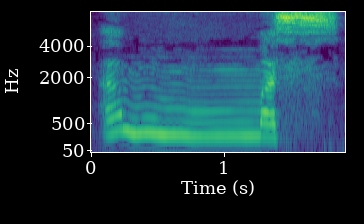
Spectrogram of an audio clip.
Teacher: Mim bertasydid, wajib dengung ya. Di sini wajib al-gunah.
